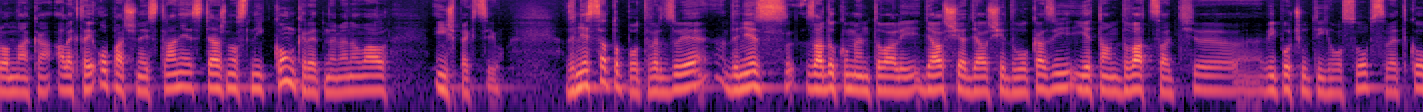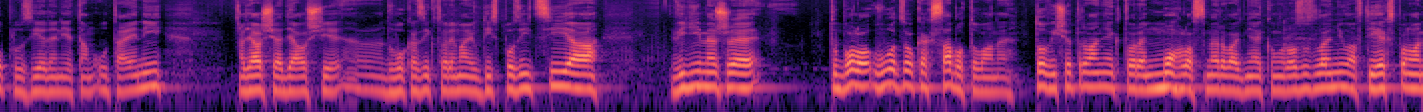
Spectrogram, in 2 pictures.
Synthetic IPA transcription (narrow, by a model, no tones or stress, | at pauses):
ɾɔʊnakaːʔalɛkt̪ɛjʔɔpat͡ʃnɛjst̪ɾaɲɛscaʒnɔst̪niːkɔŋkɾɛːt̪ɲɛmɛnɔʋal | inʃpɛkt͡sḭu | d̪ɲɛsːat̪ɔpɔt̪ʋr̩d͡zujɛd̪ɲɛzzad̪ɔkumɛnt̪ɔʋaliɟalʃɪɛaɟalʃɪɛd̪ʊɔkazijɛt̪amd̪ʋat͡saɟ | ʋipɔt͡ʃut̪iːɣɔsʊɔpsʋɛt̪kɔʊpluzjɛd̪ɛnjɛt̪amut̪ajɛniː | aɟalʃɪaɟalʃɪɛd̪ʊɔkazikt̪ɔɾɛːmajuːɡd̪ispɔziːt͡siːa | ʋiɟiːmɛʒɛ | t̪ubɔlɔvuʋɔd͡zɔʊkaːxsabɔt̪ɔʋanɛːt̪ɔʋiʃɛt̪ɾɔʋaɲɪɛkt̪ɔɾɛːmɔɦlɔsmɛɾɔʋaɟɡɲɛjakɔmuɾɔzuzlɛɲɪuaft̪iːɣɛkspɔnɔʋan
